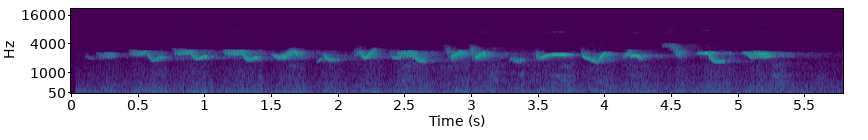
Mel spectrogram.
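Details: Thrush (zorzal) singing in spring, a steady run of short, slurred whistled phrases, about two each second, varying slightly in pitch, over a faint low background hum.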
